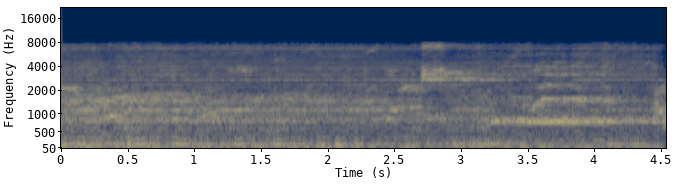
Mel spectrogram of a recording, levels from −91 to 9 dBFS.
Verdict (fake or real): fake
